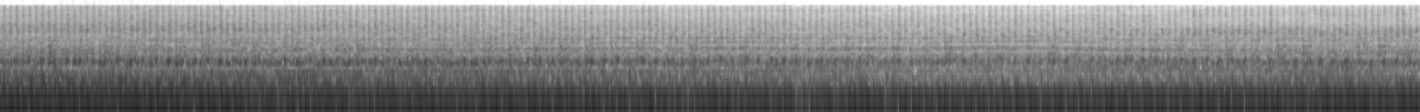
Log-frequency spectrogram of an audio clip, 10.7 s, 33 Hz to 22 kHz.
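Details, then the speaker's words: Fully restored 1958 Farmall 450 tractor after a tear-down, engine tune-up and repaint: a steady, even, low idle with a regular beat and no misses or stumbles, a healthy, well-tuned engine that is running really good. "Well, here she is all finished up. Sounding perfect. Running really good."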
